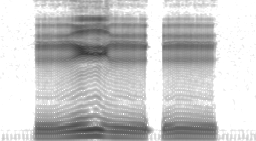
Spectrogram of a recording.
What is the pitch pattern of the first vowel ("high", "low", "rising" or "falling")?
rising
